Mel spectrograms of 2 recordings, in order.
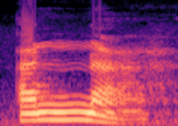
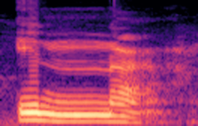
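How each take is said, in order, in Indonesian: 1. Kata ini dimulai dengan huruf vokal a. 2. Kata ini dimulai dengan huruf vokal i.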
